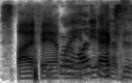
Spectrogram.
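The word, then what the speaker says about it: SPY×FAMILY: got some more family spy family the x is silent is it really yeah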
